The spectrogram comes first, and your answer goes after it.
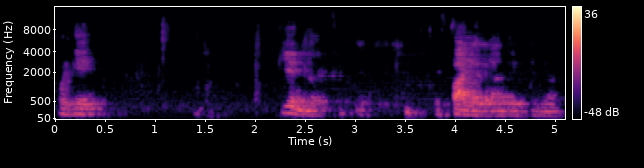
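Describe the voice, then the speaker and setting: Echoey sermon from a Spanish pastor. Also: male voice, on the low side, takes it slowly, a little hiss or hum. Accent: Spain Spanish. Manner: repeats phrases for emphasis, earnest preaching. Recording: very echoey hall, mic far off.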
